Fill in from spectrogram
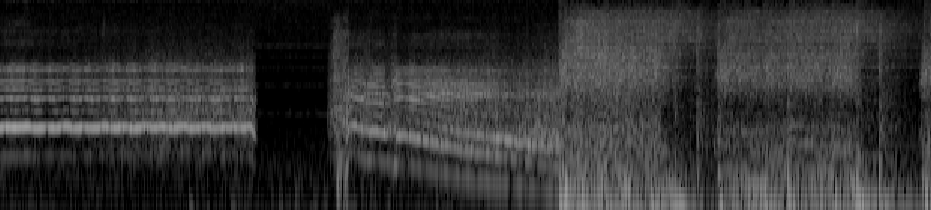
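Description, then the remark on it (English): Loud music plays on its own: a held tone, a short gap, then sliding downward notes before it bursts into a dense, busy passage that stays loud to the end. “Just trying to give some background music to those that are listening.”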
